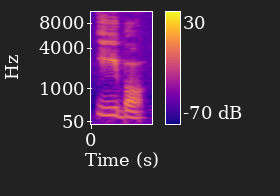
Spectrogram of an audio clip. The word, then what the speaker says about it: Igbo: The three largest and most dominant ethnic groups are Hausa, Yoruba, Igbo, pronounced as Igbo.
